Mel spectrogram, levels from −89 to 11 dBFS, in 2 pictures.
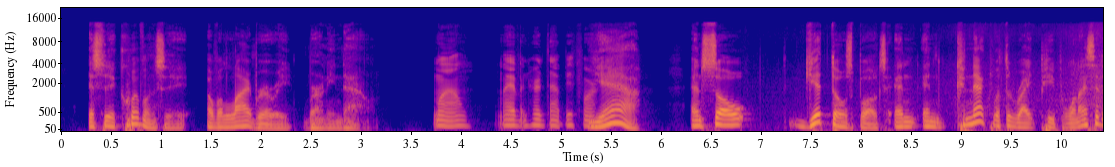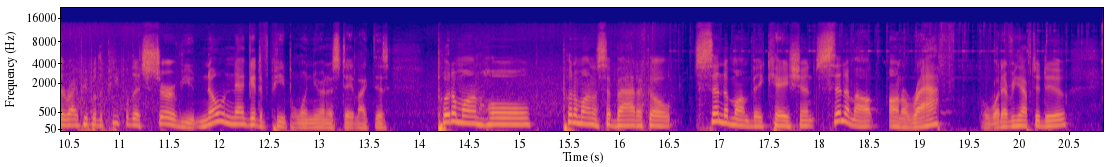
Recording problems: rain or running water; faint; from 7 s on; 20 dB below the speech

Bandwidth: 14 kHz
